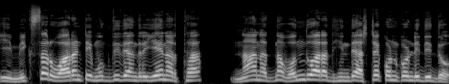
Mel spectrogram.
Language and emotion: Kannada, angry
